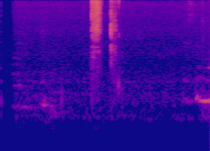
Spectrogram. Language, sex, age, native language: Icelandic, female, 50-59, Icelandic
